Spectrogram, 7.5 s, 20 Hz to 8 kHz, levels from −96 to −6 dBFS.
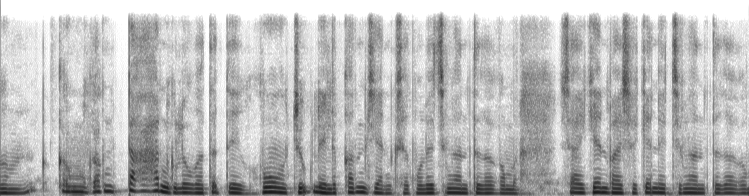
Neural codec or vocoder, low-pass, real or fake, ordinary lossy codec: codec, 16 kHz, 4 kbps, X-Codec, HuBERT features, trained on LibriSpeech; 7.2 kHz; fake; none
